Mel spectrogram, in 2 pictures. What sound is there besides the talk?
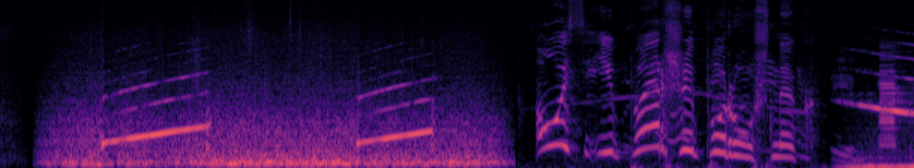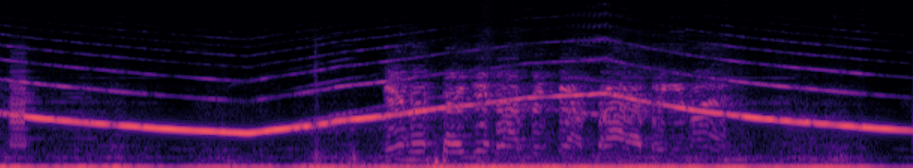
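ambulance siren on road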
